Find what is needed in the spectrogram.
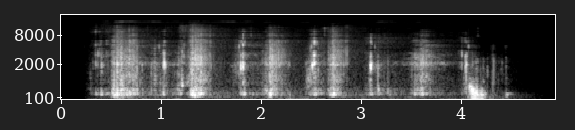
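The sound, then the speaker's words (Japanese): Roasted soybeans are crunched and eaten during a bean-throwing ritual: many crisp, brittle bites and chews in an uneven rhythm, close and fairly quiet, with no talking. “はい、豆も食べてしまいました。”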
